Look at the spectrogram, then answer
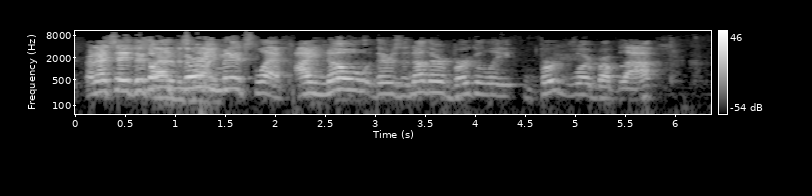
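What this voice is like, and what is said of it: Thick put-on fantasy accent. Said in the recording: “my Strix accent is really thick sometimes”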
